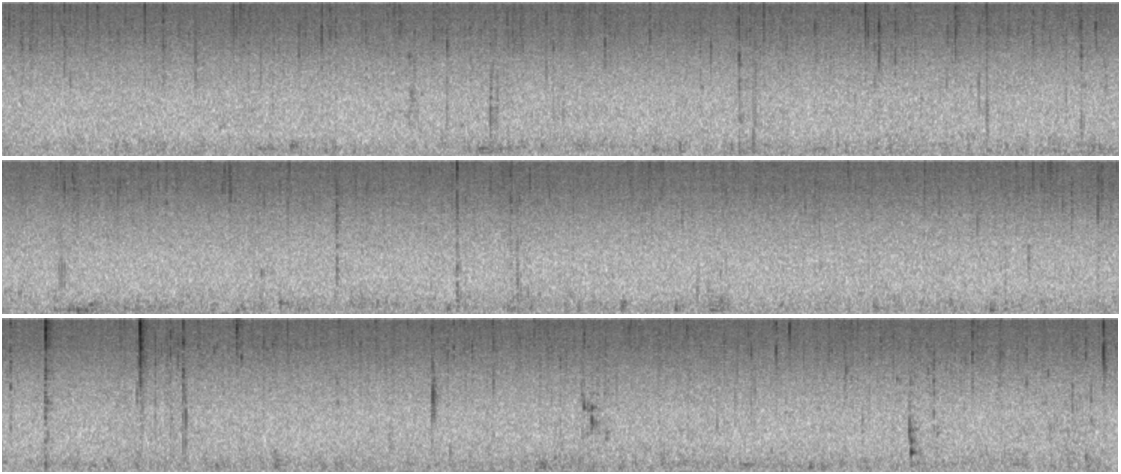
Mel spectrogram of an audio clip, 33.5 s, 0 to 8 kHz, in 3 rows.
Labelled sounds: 28.1	28.4	water noise, 0.81 to 1.5 kHz

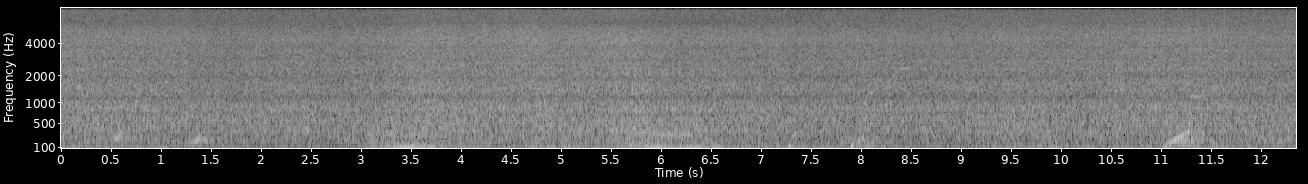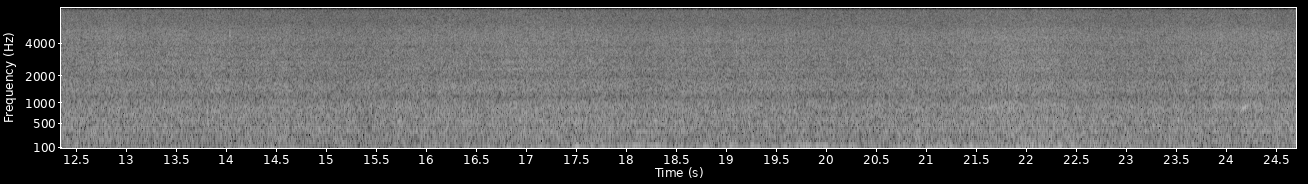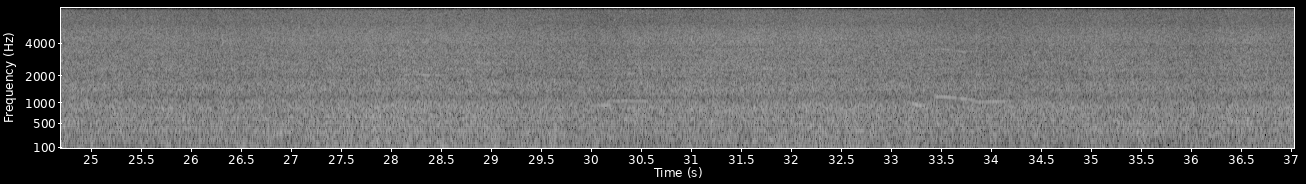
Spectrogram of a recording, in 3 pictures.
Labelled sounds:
33.4	34.2	humpback whale, 1.0 to 1.3 kHz

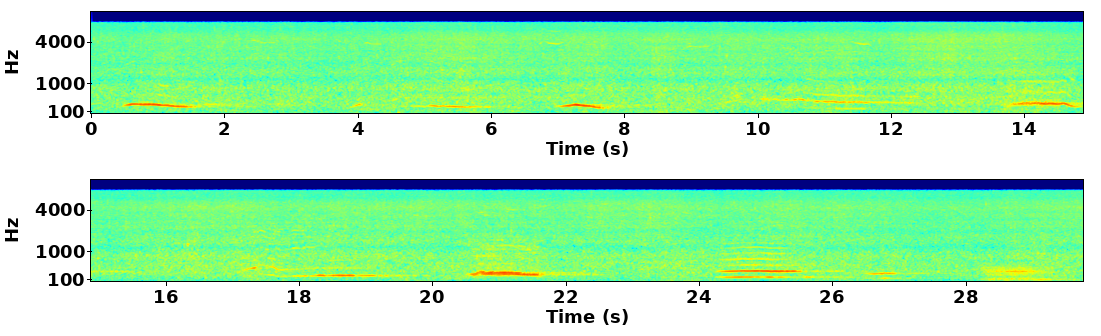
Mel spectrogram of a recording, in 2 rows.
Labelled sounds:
2.5	2.8	Pacific white-sided dolphin, 3.9 to 4.0 kHz
4.1	4.4	Pacific white-sided dolphin, 3.7 to 4.0 kHz
6.8	7.1	Pacific white-sided dolphin, 3.7 to 4.1 kHz
8.9	9.3	Pacific white-sided dolphin, 3.4 to 3.6 kHz
11.4	11.7	Pacific white-sided dolphin, 3.5 to 4.1 kHz
13.9	14.3	humpback whale, 1.1 to 1.2 kHz
18.1	18.3	humpback whale, 1.1 to 1.2 kHz
21.0	21.4	humpback whale, 1.1 to 1.3 kHz
24.4	25.0	humpback whale, 0.78 to 1.2 kHz

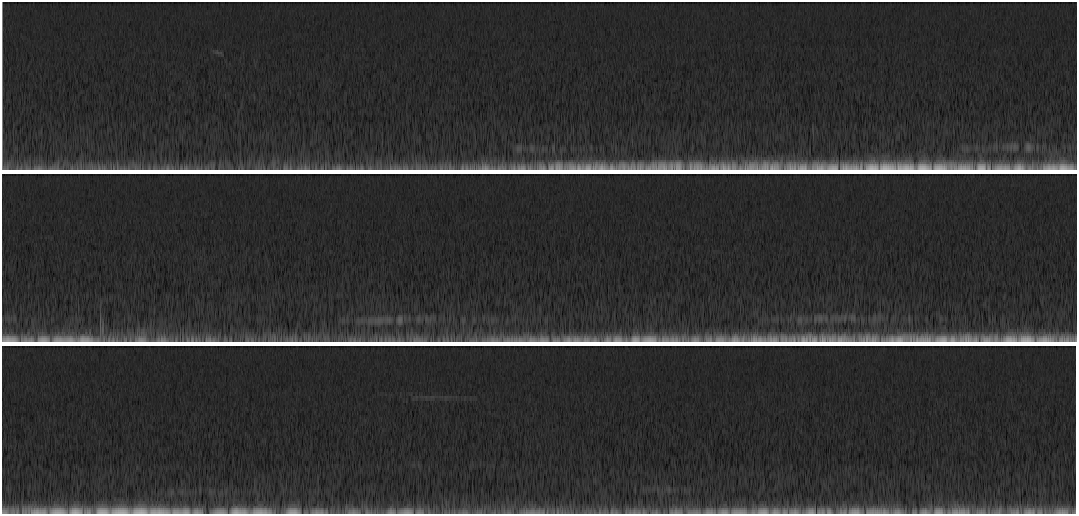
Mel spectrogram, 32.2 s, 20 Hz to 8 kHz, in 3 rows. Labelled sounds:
25.6	26.1	killer whale, northern resident, G clan, GG subclan, 3.2 to 3.4 kHz

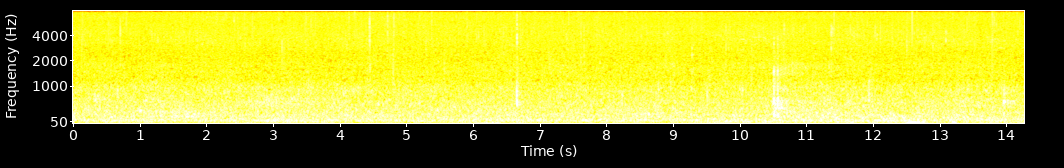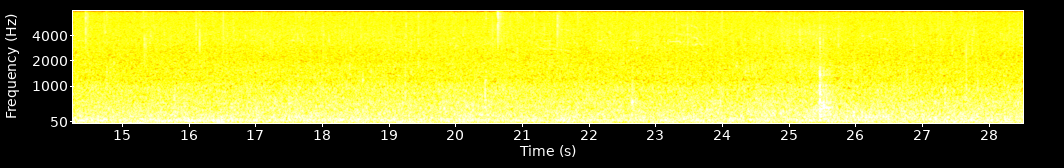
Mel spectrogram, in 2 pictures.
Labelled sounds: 23.2	23.5	Pacific white-sided dolphin, 3.2 to 3.5 kHz

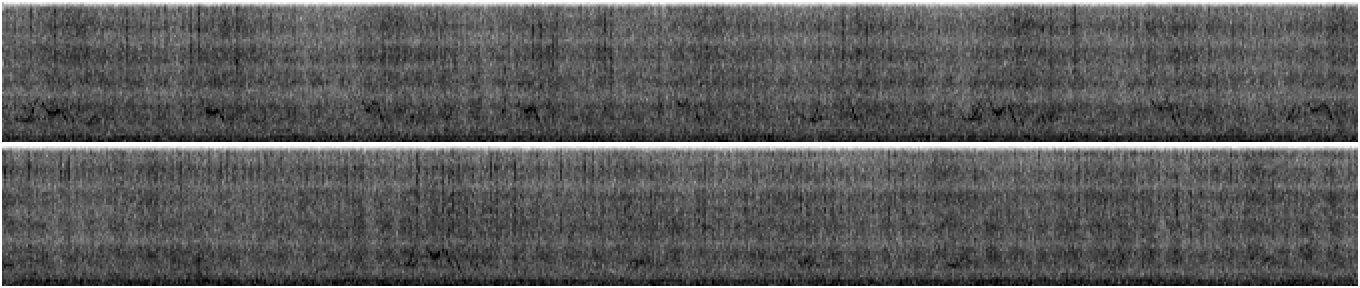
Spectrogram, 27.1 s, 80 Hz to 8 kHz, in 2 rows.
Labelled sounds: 0.1	0.7	vessel noise, 1.1 to 2.5 kHz
13.0	13.4	vessel noise, 1.1 to 2.2 kHz
17.5	18.2	vessel noise, 0.96 to 2.9 kHz

